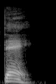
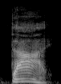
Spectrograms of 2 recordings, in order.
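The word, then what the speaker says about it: Dai: the professor sure and it's day excuse me you said die people who knew him on the west coast only pronounced it that way but his true friends from the East Coast pronounced it day I considered this for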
